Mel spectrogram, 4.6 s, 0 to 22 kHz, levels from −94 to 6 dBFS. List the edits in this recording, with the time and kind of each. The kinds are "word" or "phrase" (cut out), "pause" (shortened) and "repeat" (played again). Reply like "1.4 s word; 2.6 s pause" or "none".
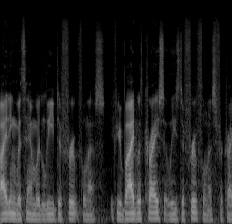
2.1 s pause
